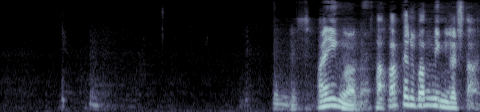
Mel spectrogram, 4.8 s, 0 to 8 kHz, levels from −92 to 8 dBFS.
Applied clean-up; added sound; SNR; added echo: neural mask model DeepFilterNet 3.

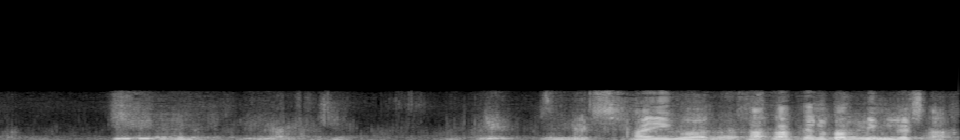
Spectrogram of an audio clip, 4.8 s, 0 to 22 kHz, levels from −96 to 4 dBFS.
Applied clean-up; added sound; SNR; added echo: neural separator model SepFormer DNS4.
